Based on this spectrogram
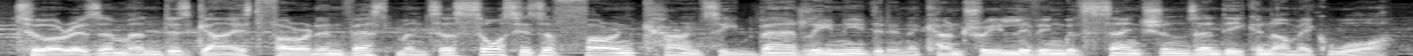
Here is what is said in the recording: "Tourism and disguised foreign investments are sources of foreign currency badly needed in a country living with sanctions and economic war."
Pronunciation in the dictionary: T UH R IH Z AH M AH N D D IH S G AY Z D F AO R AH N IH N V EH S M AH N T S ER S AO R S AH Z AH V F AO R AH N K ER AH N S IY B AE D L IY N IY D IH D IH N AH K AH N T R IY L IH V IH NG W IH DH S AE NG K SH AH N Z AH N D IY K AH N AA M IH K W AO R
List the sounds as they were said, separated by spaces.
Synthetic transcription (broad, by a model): T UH R IH Z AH M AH N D D IH S G AY Z D F AO R AH N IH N V EH S M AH N T S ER S AO R S AH Z AH V F AO R AH N K ER AH N S IY B AE D L IY N IY D IH D IH N AH K AH N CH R IY L IH V IH NG W IH DH S AE NG K SH AH N Z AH N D IY K AH N AA M IH K W AO R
